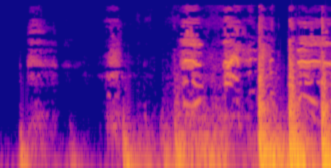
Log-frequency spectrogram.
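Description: A door slowly creaks open.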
